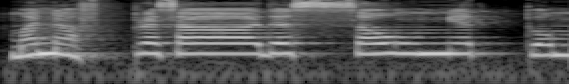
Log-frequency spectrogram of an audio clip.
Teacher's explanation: ದಾದ ನಂತರ ವಿಸರ್ಗದ ಉಚ್ಚಾರಣೆ ಸ್, ಮುಂದಿನ ಅಕ್ಷರ ಸಾ ಇದೆ. ಸೌ ದೀರ್ಘಾಕ್ಷರ.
